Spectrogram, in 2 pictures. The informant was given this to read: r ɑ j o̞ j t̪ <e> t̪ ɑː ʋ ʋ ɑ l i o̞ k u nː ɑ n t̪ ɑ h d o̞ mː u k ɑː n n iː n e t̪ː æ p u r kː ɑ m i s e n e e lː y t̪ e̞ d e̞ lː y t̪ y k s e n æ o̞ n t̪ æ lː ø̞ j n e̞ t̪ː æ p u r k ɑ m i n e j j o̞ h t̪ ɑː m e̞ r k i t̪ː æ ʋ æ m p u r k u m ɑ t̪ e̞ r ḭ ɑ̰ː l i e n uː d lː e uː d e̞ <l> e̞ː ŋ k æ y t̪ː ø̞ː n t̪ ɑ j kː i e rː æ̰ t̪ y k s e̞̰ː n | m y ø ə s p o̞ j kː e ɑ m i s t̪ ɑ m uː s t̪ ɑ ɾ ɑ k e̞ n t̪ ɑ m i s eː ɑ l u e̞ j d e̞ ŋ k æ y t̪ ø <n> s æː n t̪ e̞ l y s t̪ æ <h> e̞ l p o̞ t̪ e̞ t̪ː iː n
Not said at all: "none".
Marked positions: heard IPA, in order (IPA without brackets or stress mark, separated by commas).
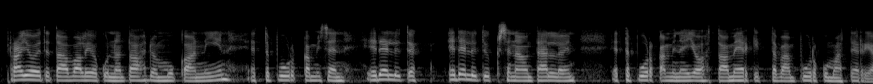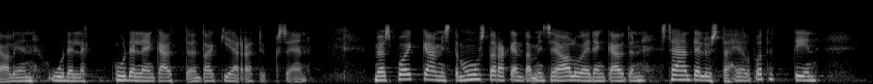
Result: e, lː, n, h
